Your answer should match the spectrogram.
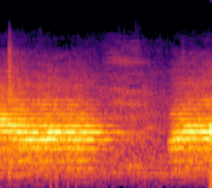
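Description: Concert flute playing a held note that fades out about a second in, then a second held note starting near the end, played with the flute pointed in different directions to show how directional its sound is.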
